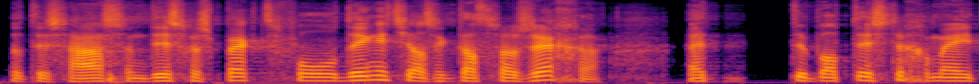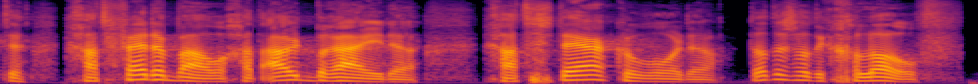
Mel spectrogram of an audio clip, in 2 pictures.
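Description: A man's voice: mid-range voice, lively intonation, moderate pace, bright, forceful tone. A man preaching in a church, telling stories and talking directly to the people in front of him. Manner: storytelling, addresses the audience directly. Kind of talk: sermon.

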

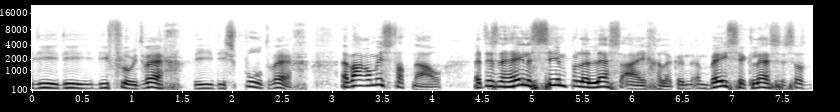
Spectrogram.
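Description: A man preaching an informal church sermon, talking straight to the congregation with frequent restarts and repetitions. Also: a little high. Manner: conversational, addresses congregation directly, many repetitions and restarts. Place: church hall.

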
